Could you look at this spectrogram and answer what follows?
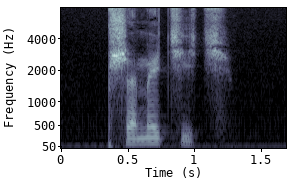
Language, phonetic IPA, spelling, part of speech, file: Polish, [pʃɛ̃ˈmɨt͡ɕit͡ɕ], przemycić, verb, Pl-przemycić.ogg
